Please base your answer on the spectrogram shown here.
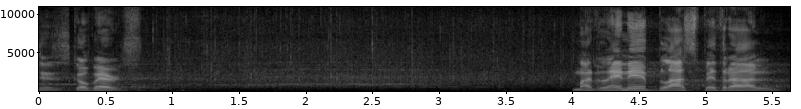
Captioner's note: audience applauds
